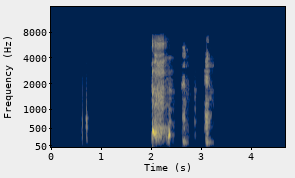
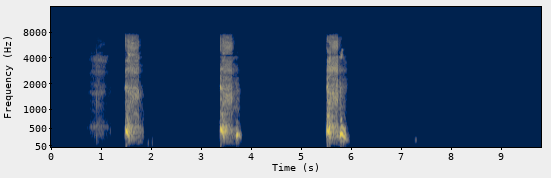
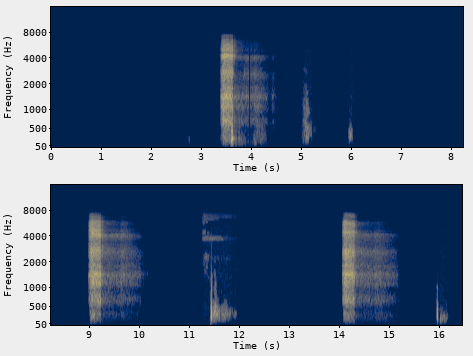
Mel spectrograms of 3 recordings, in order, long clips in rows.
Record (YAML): cough_length: 4.7 s
cough_amplitude: 30107
cough_signal_mean_std_ratio: 0.19
three_cough_length: 9.8 s
three_cough_amplitude: 30013
three_cough_signal_mean_std_ratio: 0.21
exhalation_length: 16.5 s
exhalation_amplitude: 32768
exhalation_signal_mean_std_ratio: 0.2
survey_phase: beta (2021-08-13 to 2022-03-07)
age: 18-44
gender: Female
wearing_mask: 'No'
symptom_cough_any: true
symptom_runny_or_blocked_nose: true
symptom_sore_throat: true
symptom_other: true
symptom_onset: 5 days
smoker_status: Never smoked
respiratory_condition_asthma: false
respiratory_condition_other: false
recruitment_source: Test and Trace
submission_delay: 1 day
covid_test_result: Positive
covid_test_method: RT-qPCR
covid_ct_value: 23.9
covid_ct_gene: ORF1ab gene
